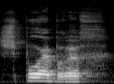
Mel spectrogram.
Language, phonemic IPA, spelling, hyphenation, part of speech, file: Dutch, /ˈspoːr.brʏx/, spoorbrug, spoor‧brug, noun, Nl-spoorbrug.ogg
- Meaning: railway bridge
